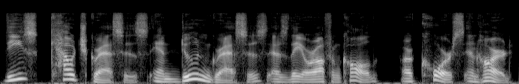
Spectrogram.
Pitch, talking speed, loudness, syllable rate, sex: 130 Hz, 175 wpm, -18 LUFS, 4.9 syllables/s, male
